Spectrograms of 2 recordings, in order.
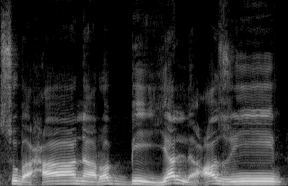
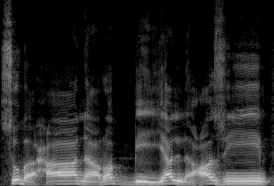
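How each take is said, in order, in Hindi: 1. यह पूरा पढ़ा जाता है, 'ya' आवाज़ रखकर। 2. यह पूरा पढ़ा जाता है, 'ya' आवाज़ रखकर।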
